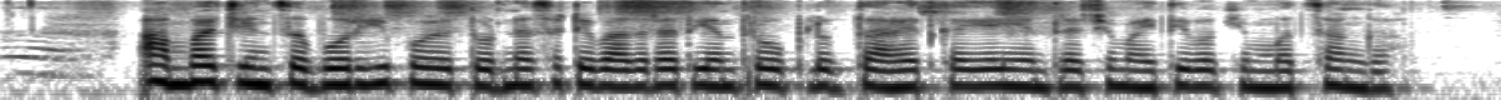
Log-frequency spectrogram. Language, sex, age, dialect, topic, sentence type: Marathi, female, 25-30, Northern Konkan, agriculture, question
